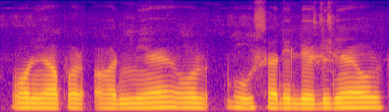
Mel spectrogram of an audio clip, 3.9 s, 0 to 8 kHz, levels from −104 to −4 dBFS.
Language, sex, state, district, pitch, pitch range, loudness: Hindi, male, Uttar Pradesh, Shamli, 125 Hz, 125-130 Hz, -17 LUFS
